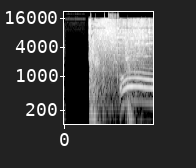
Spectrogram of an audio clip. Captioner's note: glass shatters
